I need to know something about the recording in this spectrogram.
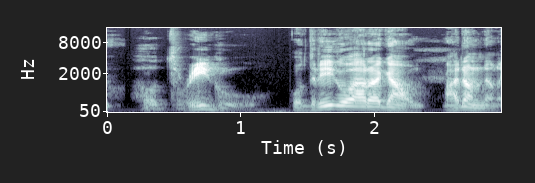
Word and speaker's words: Rodrigo: developed, particularly in Brazil, a lot of words that start with R, they pronounce the R like an H. I don't know why, but it's Rodrigo. And then that, for some reason also that I don't understand, the last O on many words sounds like a U sound. So it's like Rodrigo.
